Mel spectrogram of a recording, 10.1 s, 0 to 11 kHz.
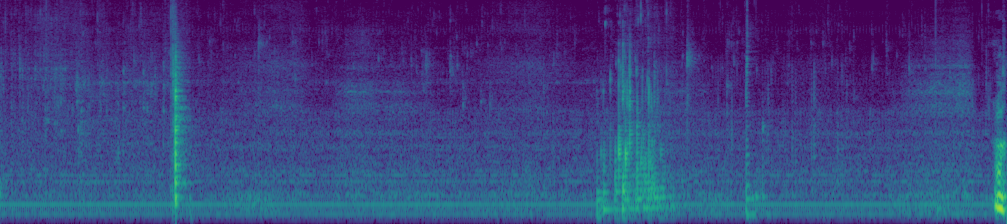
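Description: Priming a Superfish Eco 120 canister filter by sucking on its outlet hose. A sharp click comes about two seconds in, then a short burst of suction and water sound about six seconds in as water is drawn through the hose, over a faint steady low hum.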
